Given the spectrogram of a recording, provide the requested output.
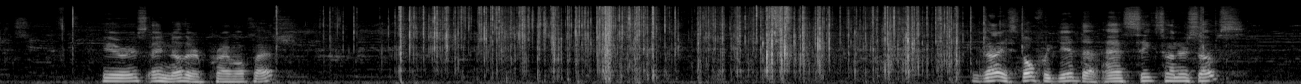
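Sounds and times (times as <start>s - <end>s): foil wrapper crinkling and tearing: 2.7s - 10.4s.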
